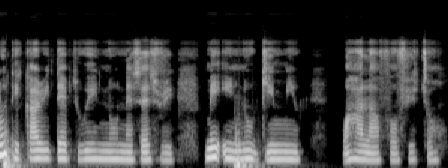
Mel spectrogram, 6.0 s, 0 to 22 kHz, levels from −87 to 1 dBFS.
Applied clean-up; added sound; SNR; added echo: neural mask model DeepFilterNet 3.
